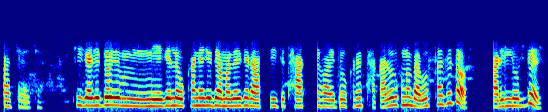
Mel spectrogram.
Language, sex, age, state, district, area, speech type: Bengali, female, 30-45, West Bengal, Cooch Behar, rural, conversation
